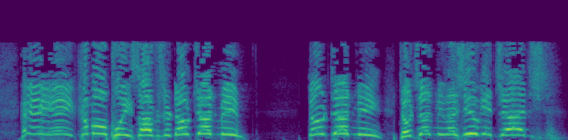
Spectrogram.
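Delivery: very high, very loud, shrill protesting voice. Picturing a police officer arresting a murderer, who protests: imitating a protesting murderer. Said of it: "Police officer's arresting the murderer".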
